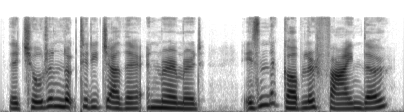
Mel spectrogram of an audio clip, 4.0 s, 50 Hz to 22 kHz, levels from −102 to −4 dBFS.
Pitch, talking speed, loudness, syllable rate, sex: 215 Hz, 195 wpm, -17 LUFS, 5.8 syllables/s, female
